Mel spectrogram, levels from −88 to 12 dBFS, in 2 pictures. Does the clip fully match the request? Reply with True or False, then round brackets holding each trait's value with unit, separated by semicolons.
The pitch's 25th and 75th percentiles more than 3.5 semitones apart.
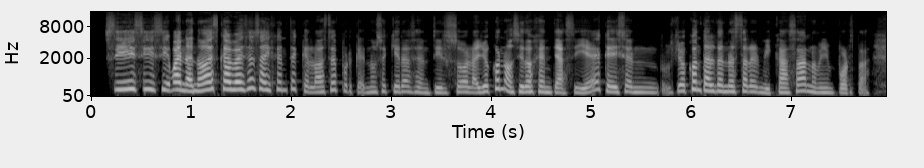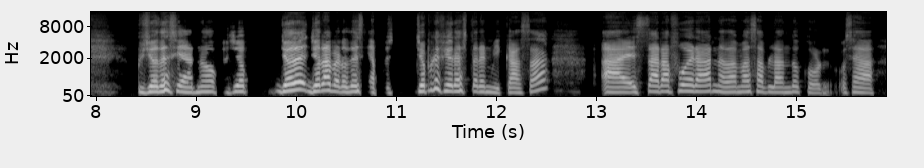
True (4.0 semitones)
